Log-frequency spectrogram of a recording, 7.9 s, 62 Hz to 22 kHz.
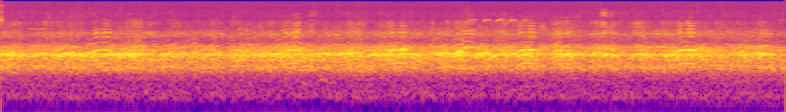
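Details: Large spring-migration flocks of Snow Geese, white and blue morphs, on Cayuga Lake, New York, 20 March 2021, produce a constant, crowded chatter of yelping honks from many distant birds.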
